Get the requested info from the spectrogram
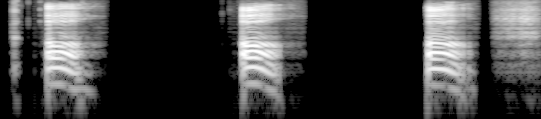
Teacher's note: So this is a sound with your um tongue low and uh at the back of your mouth. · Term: O sound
